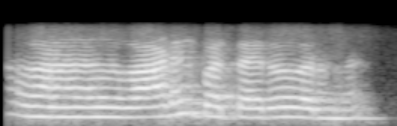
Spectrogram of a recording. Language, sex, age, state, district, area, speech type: Tamil, female, 30-45, Tamil Nadu, Namakkal, rural, conversation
